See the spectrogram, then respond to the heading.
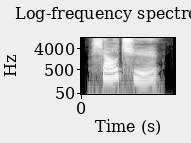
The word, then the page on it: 小曲: xiǎo qǔ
